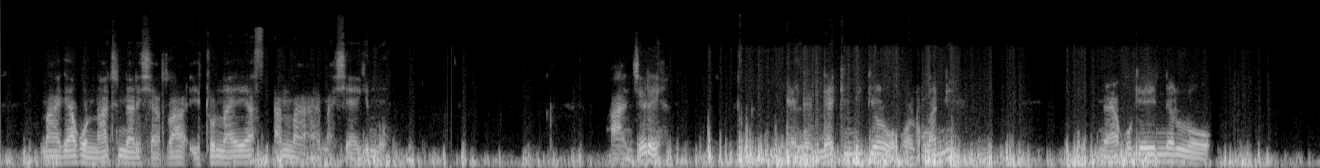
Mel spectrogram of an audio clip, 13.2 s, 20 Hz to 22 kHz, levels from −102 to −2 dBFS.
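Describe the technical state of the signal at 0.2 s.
At 0.2 s the speech signal is intact, with no audible fault at that moment.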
